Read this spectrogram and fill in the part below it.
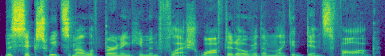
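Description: Low-pitched man narrating dramatic fiction. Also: normal speed, creaky, no echo, studio quality. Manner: expressive, shouts out characters' lines. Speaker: audiobook narrator reading own fiction podcast.

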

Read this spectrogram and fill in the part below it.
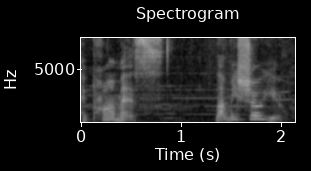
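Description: A woman's voice: measured pace, soft background music. A woman doing a sly, murmuring ex-lover. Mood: coaxing, sly. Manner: coaxing, teasing, low and murmured.

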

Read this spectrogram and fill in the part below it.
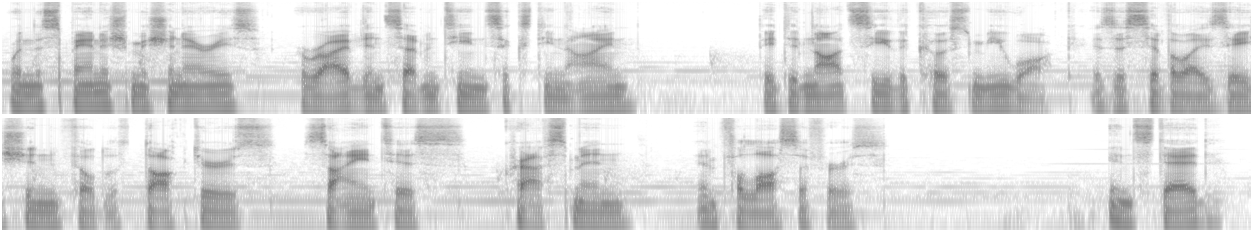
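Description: Very deep-voiced male documentary narrator. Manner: measured, even delivery of prepared text. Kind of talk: scripted narration.

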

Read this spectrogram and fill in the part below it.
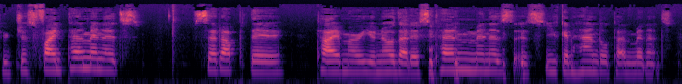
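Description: A woman from Guatemala talks as a podcast guest about her son and her own path. She speaks in a reflective, halting way, often pausing on "you know", in a mid-range voice. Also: mid-range voice, fairly even intonation. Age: adult with a teenage son. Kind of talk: conversational interview.

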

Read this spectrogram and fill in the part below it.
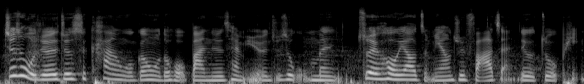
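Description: A woman's voice: mid-range voice, fast, a little mellow, a little hiss or hum. A woman with a Taiwanese Mandarin accent, a podcast guest explaining her creative work in a casual conversational way. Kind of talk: casual explanatory interview talk.

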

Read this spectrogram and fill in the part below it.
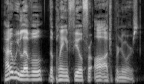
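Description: A man voicing a scripted advertisement in a measured, earnest manner. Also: medium pitch, lively intonation, a little mellow, no room sound, clean studio sound.

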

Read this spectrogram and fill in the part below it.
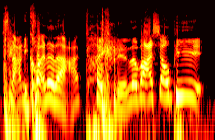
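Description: A woman's voice: sits high, lively intonation, moderate pace, pushed and bright, dry recording. A woman co-hosting a comic radio skit, breaking in with playful, exclamatory protests. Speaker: co-host heckling the story. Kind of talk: playful comedic interjections.

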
